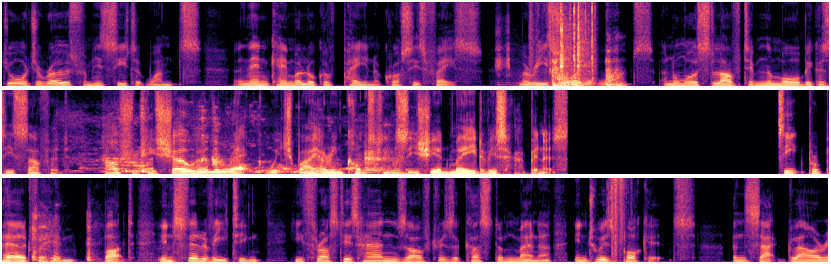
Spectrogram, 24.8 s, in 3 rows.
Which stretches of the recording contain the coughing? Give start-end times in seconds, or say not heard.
4.9-6.2, 11.8-12.5, 16.8-18.4.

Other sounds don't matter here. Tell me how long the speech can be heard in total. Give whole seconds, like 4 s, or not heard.
23 s.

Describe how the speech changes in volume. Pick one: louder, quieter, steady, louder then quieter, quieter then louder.
louder then quieter.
